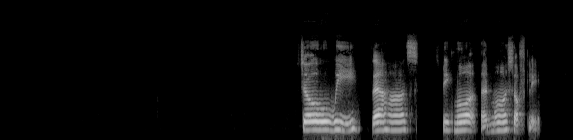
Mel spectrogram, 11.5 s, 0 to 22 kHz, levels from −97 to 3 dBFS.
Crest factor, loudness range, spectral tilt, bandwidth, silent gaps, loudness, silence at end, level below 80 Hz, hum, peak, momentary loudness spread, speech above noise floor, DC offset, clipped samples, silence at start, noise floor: 22 dB; 4 LU; -4.5 dB/octave; 8 kHz; none; -28 LUFS; 0.7 s; -80 dBFS; none; -10 dBFS; 17 LU; over 63 dB; under 0.1%; under 0.1%; 6 s; under -90 dBFS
